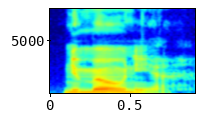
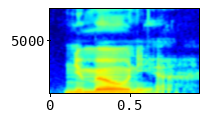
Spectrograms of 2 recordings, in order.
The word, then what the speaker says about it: pneumonia: rasberry rasberry ก็ rasberry นั่น เอง ต่อ มา pneumonia pneumonia ก็ คือ โรค ปอด ปวม นะ ครับ ผม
